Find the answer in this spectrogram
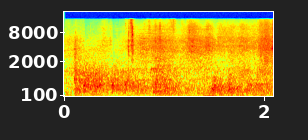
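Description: Candlepin bowling alley din: a steady rumble and clatter of pinsetter machinery and balls on the lanes, with a couple of light knocks.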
